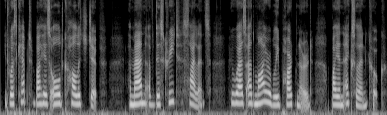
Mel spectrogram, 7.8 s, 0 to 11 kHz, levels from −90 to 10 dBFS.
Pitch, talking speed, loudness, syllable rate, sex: 220 Hz, 160 wpm, -19 LUFS, 5.4 syllables/s, female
